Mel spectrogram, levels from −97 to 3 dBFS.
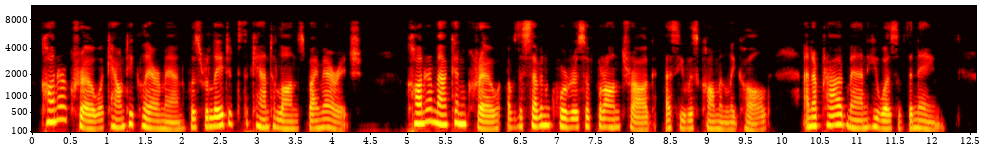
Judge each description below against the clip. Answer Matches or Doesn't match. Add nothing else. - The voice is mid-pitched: Matches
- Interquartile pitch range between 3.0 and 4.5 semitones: Doesn't match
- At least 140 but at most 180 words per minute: Matches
